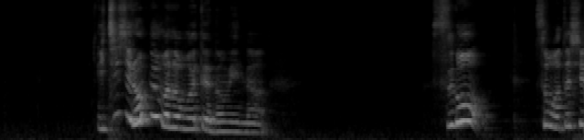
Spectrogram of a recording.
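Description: A young woman laughs behind her hand.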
